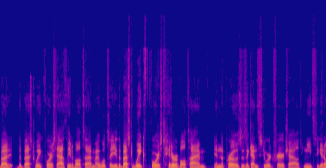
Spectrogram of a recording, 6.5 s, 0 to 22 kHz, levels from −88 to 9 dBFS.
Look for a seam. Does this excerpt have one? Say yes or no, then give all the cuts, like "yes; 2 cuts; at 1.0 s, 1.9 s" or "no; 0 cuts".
no; 0 cuts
